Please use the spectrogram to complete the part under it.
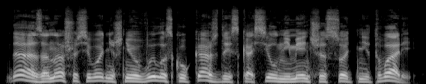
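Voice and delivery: ordinary delivery, nothing marked

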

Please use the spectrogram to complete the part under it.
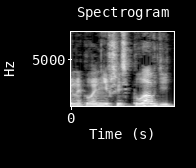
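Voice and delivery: plain reading voice

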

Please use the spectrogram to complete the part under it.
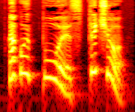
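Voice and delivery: very high, loud protest; incredulous shout. A narrator's reading. Friend dismissing the train excuse, shouting. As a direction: shout up in disbelief.

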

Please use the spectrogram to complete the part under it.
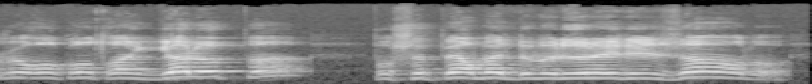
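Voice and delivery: bien plus fort et plus aigu, indigné; vieux outré. Acted. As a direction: proteste à pleine voix, vexé. Vieillard outré proteste. (Soupe s'indigne qu'on lui donne des ordres, fort)

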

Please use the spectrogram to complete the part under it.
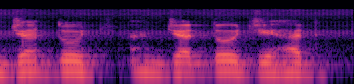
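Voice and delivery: جد و جہد spelled out slowly, jad-o-jahad; syllable by syllable, جد و جہد; slow teacher model of جد و جہد; careful pronunciation. Shown as a demonstration. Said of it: "لفظ ہوتا ہے".

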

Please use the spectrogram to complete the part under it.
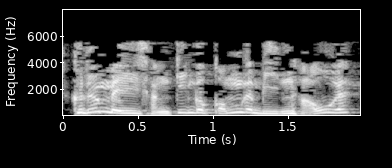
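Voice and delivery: usual speaking voice

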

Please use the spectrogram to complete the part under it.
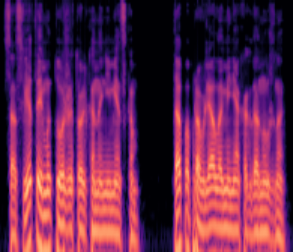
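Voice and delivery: usual speaking voice

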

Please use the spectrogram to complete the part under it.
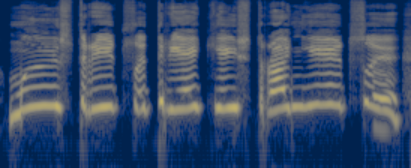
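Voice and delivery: breathless, slow high gasping cry; panting. A narrator's reading. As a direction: gasp it out, out of breath. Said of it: "задыхаясь". (задыхаясь)

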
